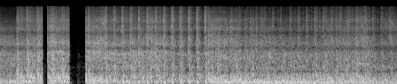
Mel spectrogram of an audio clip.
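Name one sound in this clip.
A shell explodes with a heavy boom.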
